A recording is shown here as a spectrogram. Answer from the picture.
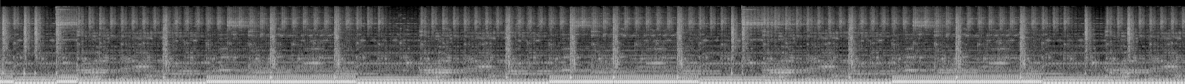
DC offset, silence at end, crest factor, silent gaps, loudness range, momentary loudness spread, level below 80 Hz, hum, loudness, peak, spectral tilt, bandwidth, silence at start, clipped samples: under 0.1%; 0 s; 10 dB; none; 1 LU; 3 LU; -14 dBFS; none; -12 LUFS; 0 dBFS; -5 dB/octave; 16.5 kHz; 0 s; under 0.1%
